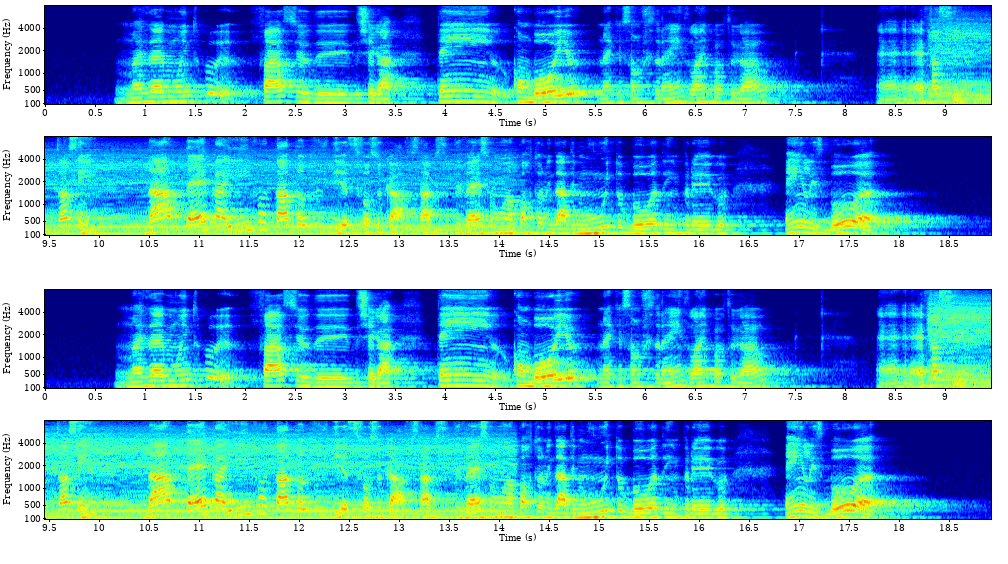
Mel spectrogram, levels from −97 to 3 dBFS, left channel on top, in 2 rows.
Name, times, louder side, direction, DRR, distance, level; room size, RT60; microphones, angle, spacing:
voice 1, 0.7-3.5 3.9-7.3 8.3-10.0 10.4-16.3 16.9-17.8, right 1 dB, 10° right, 0.4 m, -30 dB
sound 1, 8.8-14.2, right 2 dB, 50° right, 0.7 m, -36 dB
11.5 x 6.9 x 4.8 m
head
